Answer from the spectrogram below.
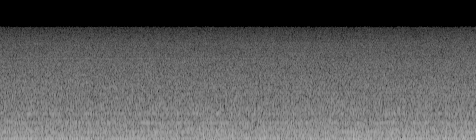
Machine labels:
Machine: fan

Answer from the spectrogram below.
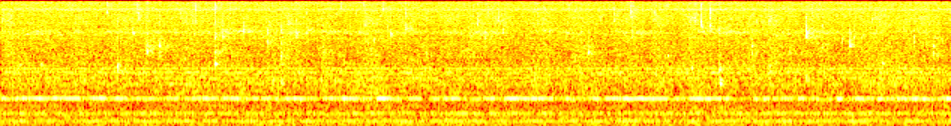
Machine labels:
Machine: pump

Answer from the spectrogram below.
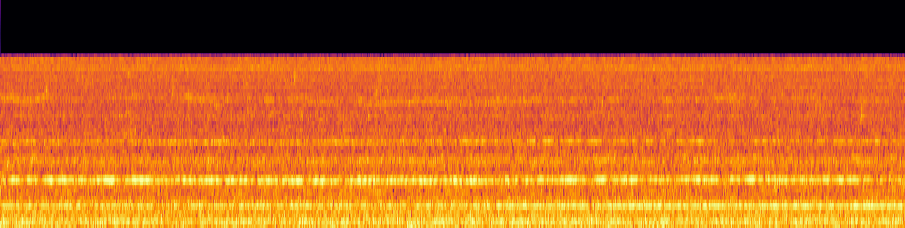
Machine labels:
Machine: pump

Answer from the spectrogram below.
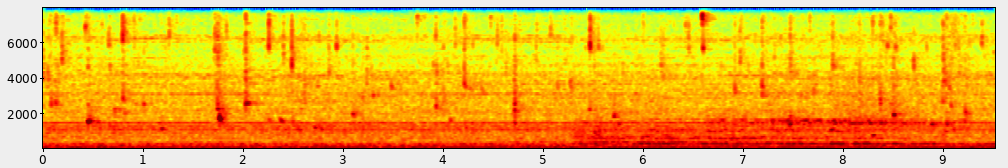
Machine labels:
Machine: pump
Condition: normal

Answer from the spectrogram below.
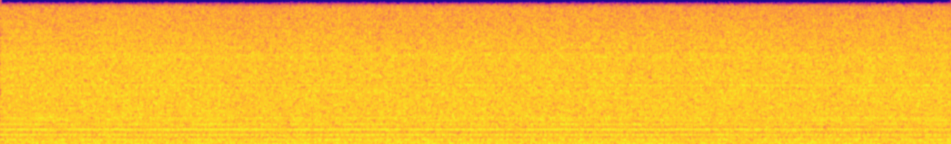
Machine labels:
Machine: fan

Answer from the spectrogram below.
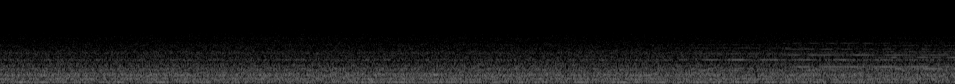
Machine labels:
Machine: fan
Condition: abnormal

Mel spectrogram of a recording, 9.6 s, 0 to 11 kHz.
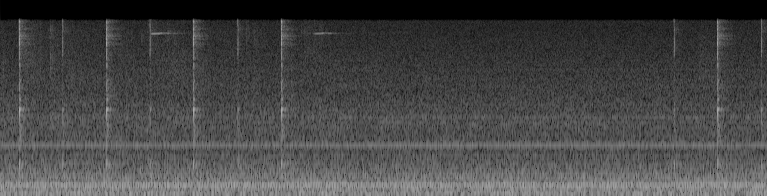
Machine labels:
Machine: valve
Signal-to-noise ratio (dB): -6 dB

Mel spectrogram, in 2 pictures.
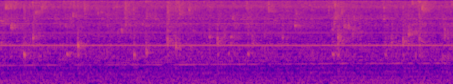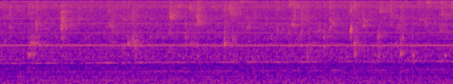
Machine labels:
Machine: pump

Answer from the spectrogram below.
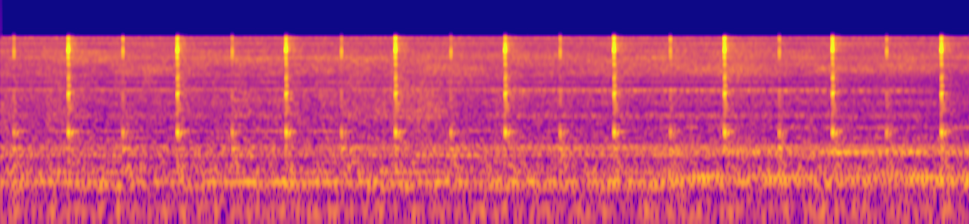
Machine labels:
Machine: valve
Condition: normal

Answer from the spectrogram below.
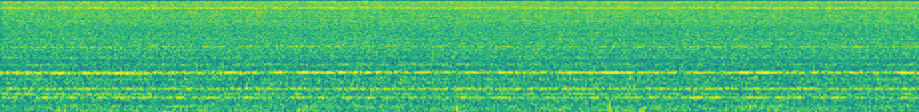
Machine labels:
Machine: fan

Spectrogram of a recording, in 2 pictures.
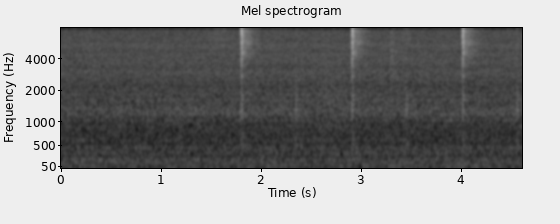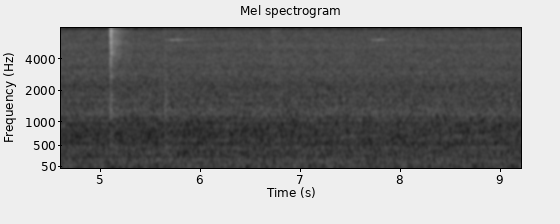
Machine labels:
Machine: valve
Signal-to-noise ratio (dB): -6 dB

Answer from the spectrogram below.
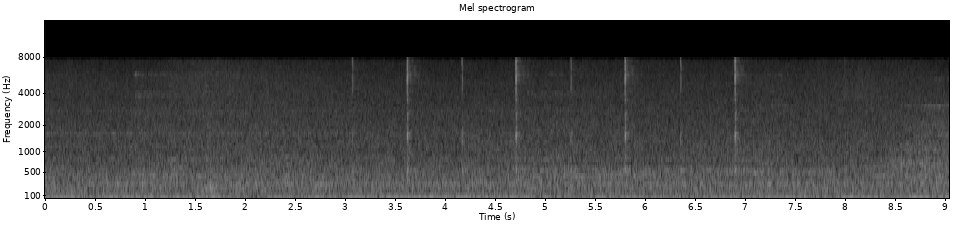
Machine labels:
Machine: valve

